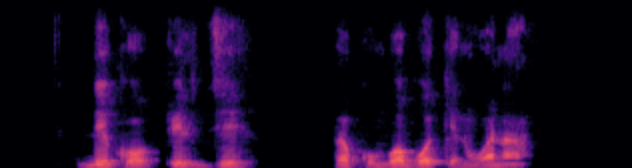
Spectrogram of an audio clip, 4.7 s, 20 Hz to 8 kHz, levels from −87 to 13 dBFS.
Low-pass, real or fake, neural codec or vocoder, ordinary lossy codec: 7.2 kHz; real; none; Opus, 24 kbps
